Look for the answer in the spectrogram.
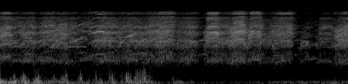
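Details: Shrill, crowded screeching from a huge flock of rainbow lorikeets, with low knocking bumps during the first second and a half and a few clearer whistled notes.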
